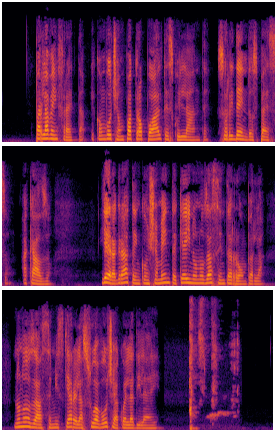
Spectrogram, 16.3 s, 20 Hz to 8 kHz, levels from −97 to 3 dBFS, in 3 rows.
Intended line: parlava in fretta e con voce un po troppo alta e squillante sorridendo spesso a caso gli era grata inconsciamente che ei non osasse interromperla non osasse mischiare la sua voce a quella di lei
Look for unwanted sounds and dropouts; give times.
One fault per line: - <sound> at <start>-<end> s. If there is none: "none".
- sneeze at 14.7-15.7 s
